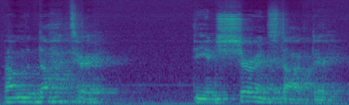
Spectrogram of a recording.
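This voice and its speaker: A man's voice: medium pitch, slow, lightly acted. A man playing a hapless, dazed doctor in an old-time radio comedy, groaning and put-upon. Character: hapless, dazed, much-battered insurance doctor. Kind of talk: golden age radio comedy acting on stage. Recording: distant echoey hall with faint noise.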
